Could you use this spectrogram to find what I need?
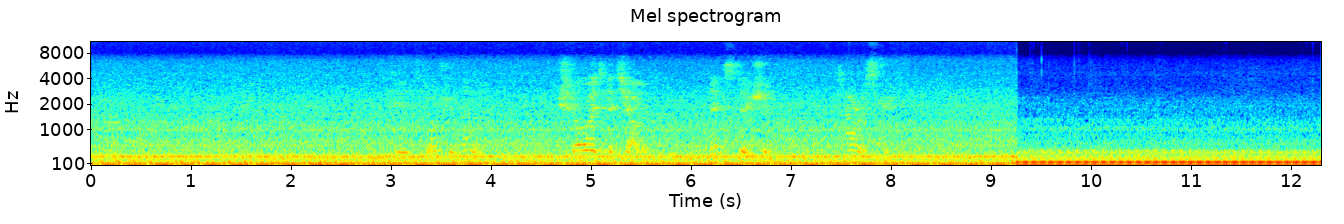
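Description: A train rumbles and hums steadily, growing louder toward the end.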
